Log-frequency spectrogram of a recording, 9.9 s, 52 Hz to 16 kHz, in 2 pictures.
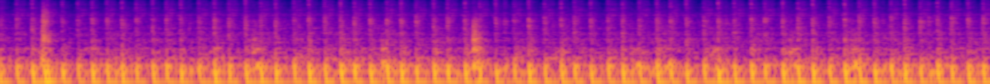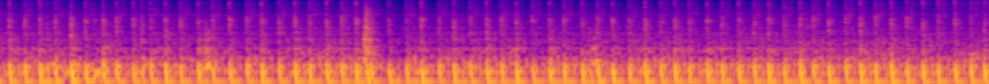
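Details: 1980 Honda CB750K: low, uneven idle with a loping, stumbling beat around three pulses a second instead of a smooth patter; rough idle.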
